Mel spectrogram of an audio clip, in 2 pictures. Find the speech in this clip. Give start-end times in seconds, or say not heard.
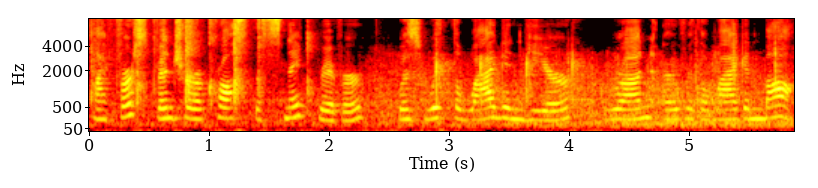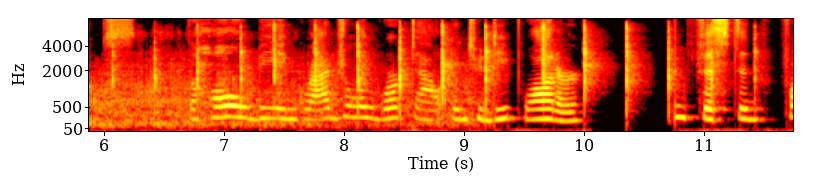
0.0-9.9, 10.8-11.7.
